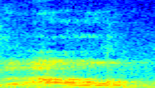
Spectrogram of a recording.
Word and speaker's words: Avvo: This is the official pronunciation of Avvo.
